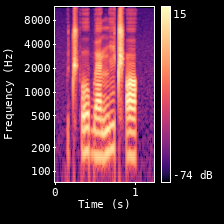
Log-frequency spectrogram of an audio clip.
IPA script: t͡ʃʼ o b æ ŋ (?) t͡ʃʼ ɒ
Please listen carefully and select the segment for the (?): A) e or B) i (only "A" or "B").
B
